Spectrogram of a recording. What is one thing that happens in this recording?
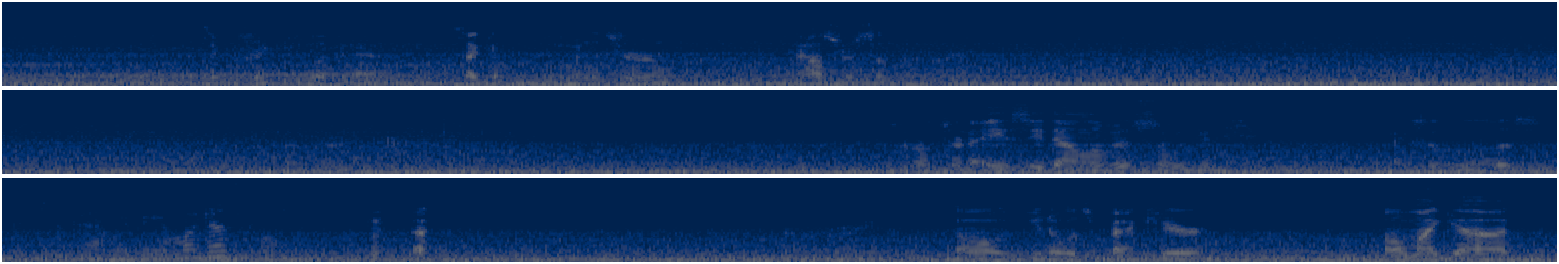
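Tyres rumble steadily on a paved road from inside a moving car.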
